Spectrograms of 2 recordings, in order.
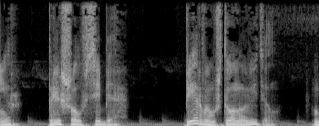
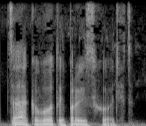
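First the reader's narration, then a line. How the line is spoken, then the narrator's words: Quiet, slightly guilty. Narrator (Russian): тихо и немного виновато произнес Кощей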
